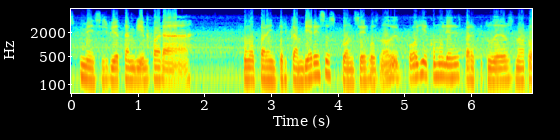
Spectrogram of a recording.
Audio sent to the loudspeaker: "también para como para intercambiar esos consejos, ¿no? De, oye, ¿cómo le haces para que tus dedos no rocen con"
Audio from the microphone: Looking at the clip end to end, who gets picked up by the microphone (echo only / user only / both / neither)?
echo only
